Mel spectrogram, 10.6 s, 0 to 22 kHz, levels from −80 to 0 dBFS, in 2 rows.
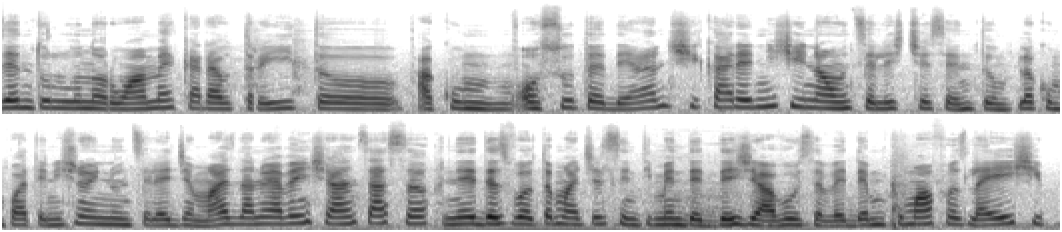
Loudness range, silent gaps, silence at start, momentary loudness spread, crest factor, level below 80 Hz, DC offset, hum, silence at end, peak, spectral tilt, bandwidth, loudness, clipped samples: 4 LU; none; 0 s; 7 LU; 18 dB; -48 dBFS; 0.1%; none; 0 s; -2 dBFS; -4.5 dB/octave; 17 kHz; -20 LUFS; under 0.1%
